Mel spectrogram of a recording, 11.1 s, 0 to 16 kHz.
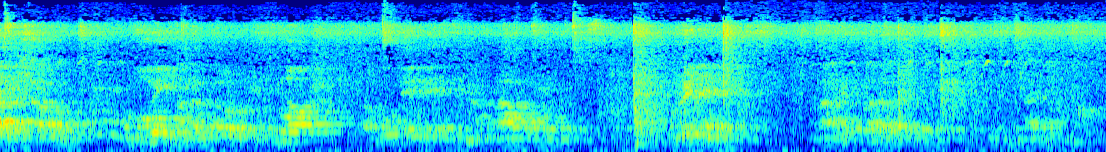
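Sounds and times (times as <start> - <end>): man speaking over loudspeakers: 0.0 - 5.8, 6.7 - 11.0.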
